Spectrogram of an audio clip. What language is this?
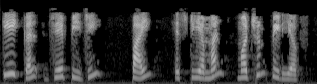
Tamil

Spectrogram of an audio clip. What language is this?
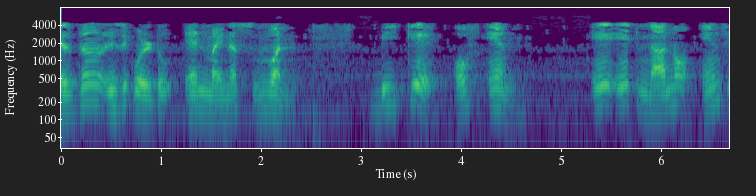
Gujarati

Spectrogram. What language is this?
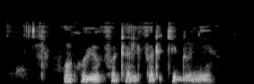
Swahili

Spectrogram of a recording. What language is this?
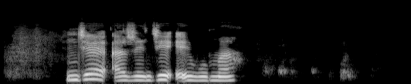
Mokpwe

